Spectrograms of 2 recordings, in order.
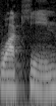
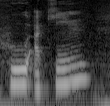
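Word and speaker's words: Joaquín: It looks like Joaquin, but he says Joaquin, and was born in Buenos Aires 15 years ago.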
